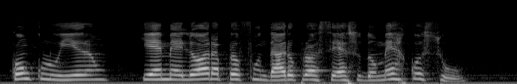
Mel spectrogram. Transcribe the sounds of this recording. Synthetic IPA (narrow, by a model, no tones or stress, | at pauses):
kõŋkluiɾɐ̃w̃ | kɪɛmeʎɔɾapɾofũnd̪aɾʊpɾosɛsʊd̪ʊmeɾkosu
